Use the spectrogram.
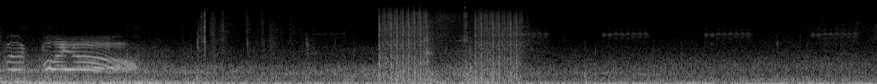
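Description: Gunfire in the video game Starfield: a short rattling automatic burst and a few scattered shots mid-clip over steady ambient hum, with a brief voice-like sound at the start.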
